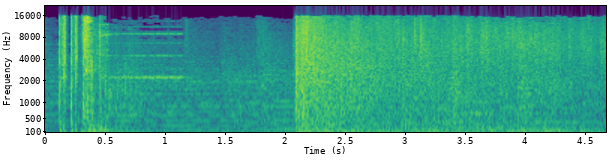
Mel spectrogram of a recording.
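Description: Grenade blast in the Modern Warfare video game: a few sharp pops and a ringing tone give way to a loud, sudden explosion whose broad roar lingers and slowly fades.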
